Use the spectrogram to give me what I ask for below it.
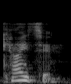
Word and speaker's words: chitin: fungi cells, which have cell walls made of chitin, or chitin as it's spelt.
